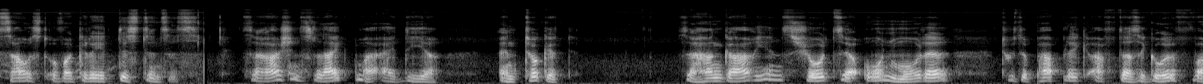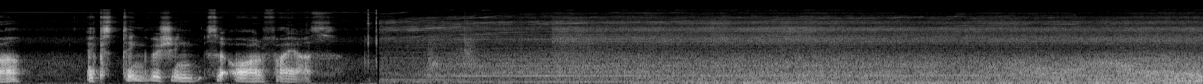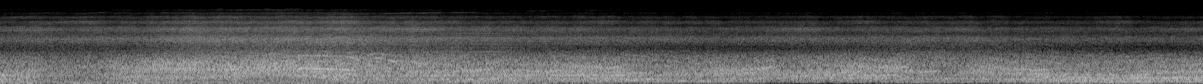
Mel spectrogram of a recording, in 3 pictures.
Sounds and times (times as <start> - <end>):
Engine: 15.7 - 36.0.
